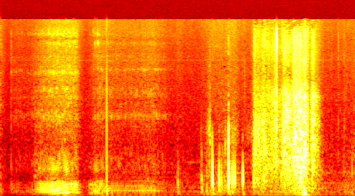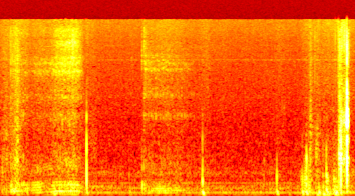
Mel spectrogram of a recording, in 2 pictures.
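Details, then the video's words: Pet dog Gertie asleep and snoring, low buzzy breaths recurring every two to three seconds with a brief rustling burst midway and soft ticks in a quiet room. "My dog snores."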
